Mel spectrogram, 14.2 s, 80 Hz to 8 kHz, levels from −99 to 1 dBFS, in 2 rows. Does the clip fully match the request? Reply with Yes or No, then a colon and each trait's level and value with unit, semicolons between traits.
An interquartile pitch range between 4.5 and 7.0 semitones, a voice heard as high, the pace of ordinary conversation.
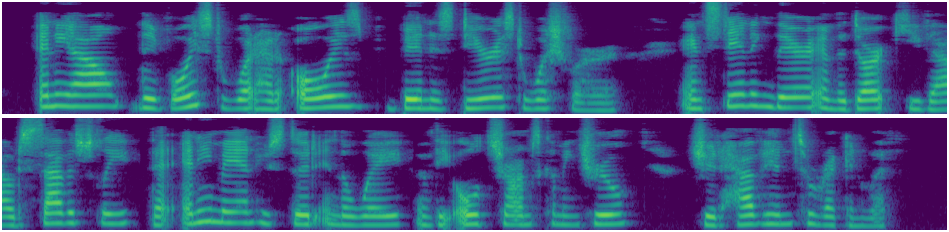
No: average, 2.9 semitones; high, 240 Hz; average, 175 wpm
